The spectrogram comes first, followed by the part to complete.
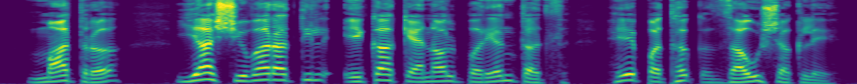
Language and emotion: Marathi, neutral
